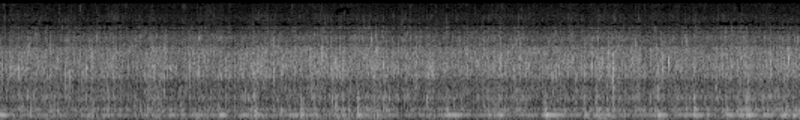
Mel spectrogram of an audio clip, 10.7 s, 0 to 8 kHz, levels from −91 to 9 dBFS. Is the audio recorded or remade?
recorded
